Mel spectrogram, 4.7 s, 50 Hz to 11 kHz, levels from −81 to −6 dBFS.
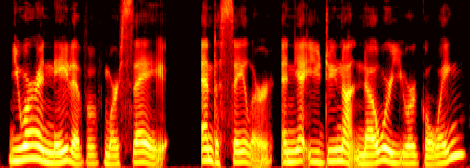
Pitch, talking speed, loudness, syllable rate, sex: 190 Hz, 240 wpm, -19 LUFS, 6.7 syllables/s, female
